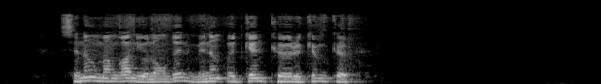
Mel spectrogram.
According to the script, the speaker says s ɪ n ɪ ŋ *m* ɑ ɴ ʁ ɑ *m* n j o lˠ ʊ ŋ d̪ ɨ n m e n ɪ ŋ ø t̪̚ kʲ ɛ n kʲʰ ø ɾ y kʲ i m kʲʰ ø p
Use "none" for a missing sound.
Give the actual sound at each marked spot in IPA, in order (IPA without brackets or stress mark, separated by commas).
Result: m, none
